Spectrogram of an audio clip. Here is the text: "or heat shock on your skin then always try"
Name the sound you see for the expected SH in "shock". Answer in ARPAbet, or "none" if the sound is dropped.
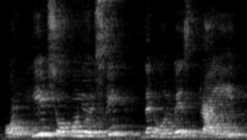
S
